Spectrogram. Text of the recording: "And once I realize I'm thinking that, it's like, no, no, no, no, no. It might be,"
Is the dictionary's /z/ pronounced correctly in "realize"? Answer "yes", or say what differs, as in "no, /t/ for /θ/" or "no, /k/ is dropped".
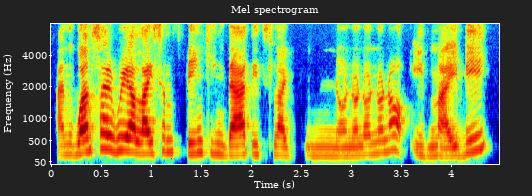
no, /s/ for /z/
